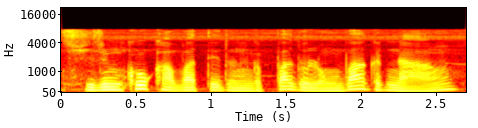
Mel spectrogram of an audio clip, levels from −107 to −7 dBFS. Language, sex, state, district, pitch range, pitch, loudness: Garo, male, Meghalaya, South Garo Hills, 110-145 Hz, 125 Hz, -18 LUFS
